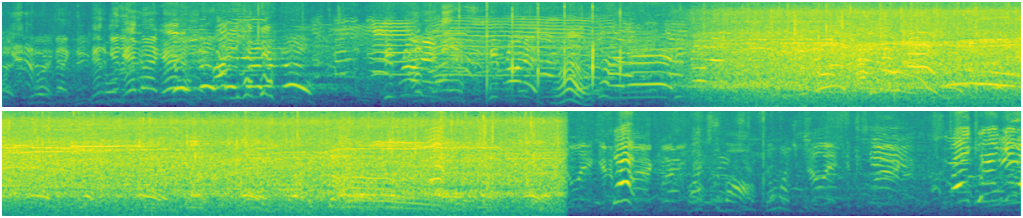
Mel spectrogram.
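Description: Children and adults calling out on an open field during a flag football play, then a loud, even rushing noise that cuts in abruptly about seven seconds in and cuts off just as abruptly about nine seconds later, with voices still heard through it.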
